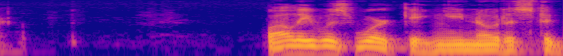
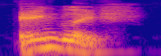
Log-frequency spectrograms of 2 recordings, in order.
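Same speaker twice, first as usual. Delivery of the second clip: hollered. Acted. Buck calling out to the officer, a high holler. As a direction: call "English!" out high toward the squad car. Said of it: "Buck held out both hands and hollered".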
